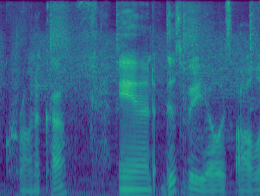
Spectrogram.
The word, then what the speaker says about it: Kronika: a video about chronica that's the correct and proper way to pronounce her name Kronecker and this video is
